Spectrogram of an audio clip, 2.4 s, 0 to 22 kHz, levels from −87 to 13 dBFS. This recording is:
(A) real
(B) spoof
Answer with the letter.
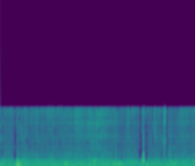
B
